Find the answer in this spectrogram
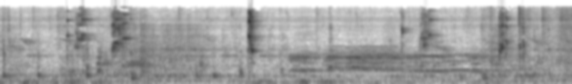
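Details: Morning chirping from green and blue masked lovebirds: scattered shrill, scratchy bursts about once a second. A drawn-out lower tonal call sounds in the middle.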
